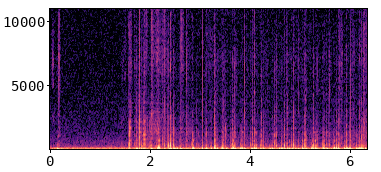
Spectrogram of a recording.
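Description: A hollow, inflated red and blue Arizona Wildcats rubber mini basketball is tapped and patted with fingertips right next to the mic. After about a second and a half of near silence, a rapid, uneven stream of soft, dull, low thumps begins. Each thump dies away almost at once and carries faint crackly clicks on top.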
